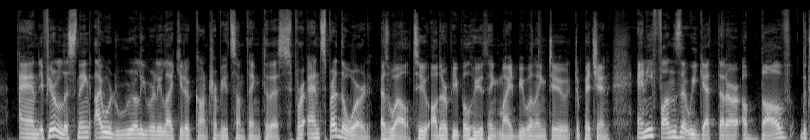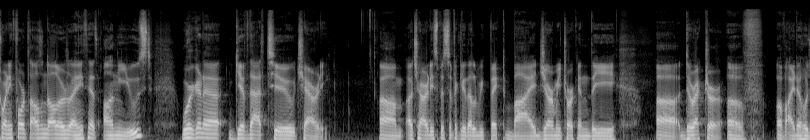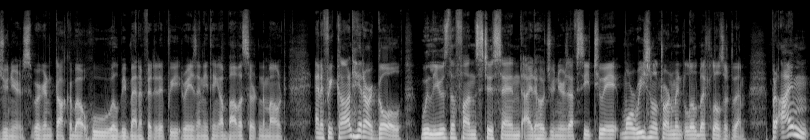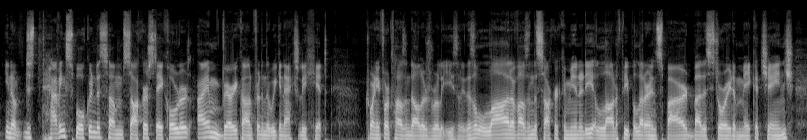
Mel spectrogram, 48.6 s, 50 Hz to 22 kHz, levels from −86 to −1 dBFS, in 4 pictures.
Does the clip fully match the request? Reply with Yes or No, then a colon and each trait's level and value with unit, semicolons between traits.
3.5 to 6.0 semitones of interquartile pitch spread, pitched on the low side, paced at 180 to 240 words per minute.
Yes: average, 3.8 semitones; low, 100 Hz; fast, 205 wpm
